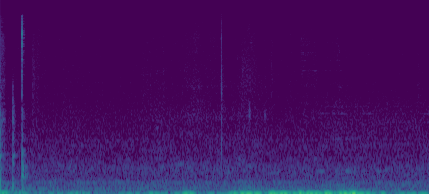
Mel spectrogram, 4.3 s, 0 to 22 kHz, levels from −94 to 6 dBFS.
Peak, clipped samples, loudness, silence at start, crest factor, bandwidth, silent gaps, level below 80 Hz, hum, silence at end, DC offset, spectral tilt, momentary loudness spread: -24 dBFS; under 0.1%; -57 LUFS; 0 s; 16 dB; 14 kHz; none; -48 dBFS; none; 0 s; under 0.1%; -4.5 dB/octave; 12 LU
